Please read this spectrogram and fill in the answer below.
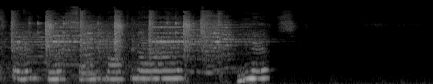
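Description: A solo voice singing the closing line of a song in held notes, the last one sliding up in pitch, then stopping abruptly about four seconds in.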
